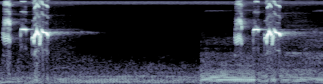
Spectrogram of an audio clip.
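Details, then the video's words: Sooty-headed bulbul in lively song for luring: two quick phrases of four bright, bubbling notes two seconds apart, with a low buzzing hum rising in the background and a constant thin whine. "Suara Burung Kutilang Gacor ASLI Tanpa isian, Ampuh untuk Pikat bikin kutilang Ribut gacor"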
